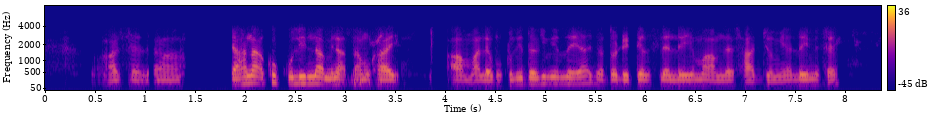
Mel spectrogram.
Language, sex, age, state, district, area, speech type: Santali, male, 18-30, West Bengal, Birbhum, rural, conversation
